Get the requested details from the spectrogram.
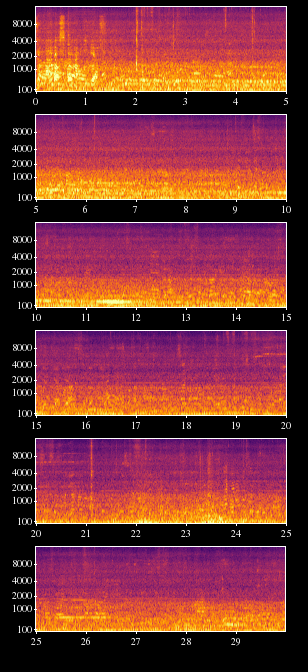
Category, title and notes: Soundscapes > Urban
AMBIENTE METRO / SUBWAY AMBIENCE
A souldfield recording of a short ride in Chilean subway.
SUBWAY, CHILE, SOUNDFIELD, AMBIENCE, METRO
